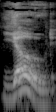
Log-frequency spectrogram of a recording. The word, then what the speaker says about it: yod: of the Hebrew alphabet it's pronounced yod in Hebrew and here it is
